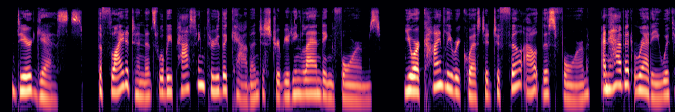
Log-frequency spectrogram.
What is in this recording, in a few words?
English; Israir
